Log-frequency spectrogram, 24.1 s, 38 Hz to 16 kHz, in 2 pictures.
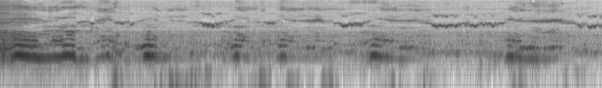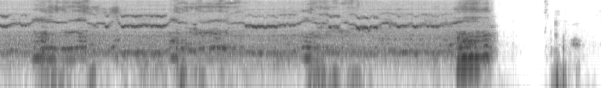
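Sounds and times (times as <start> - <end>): birds singing: 0.0 - 21.9
insects calling: 0.0 - 22.0.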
